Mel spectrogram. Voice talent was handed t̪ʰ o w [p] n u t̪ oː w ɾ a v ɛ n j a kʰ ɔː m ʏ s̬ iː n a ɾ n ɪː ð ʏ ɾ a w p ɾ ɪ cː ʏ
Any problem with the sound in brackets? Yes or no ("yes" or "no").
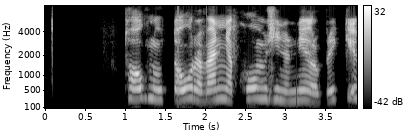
yes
